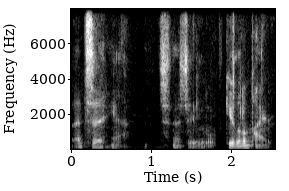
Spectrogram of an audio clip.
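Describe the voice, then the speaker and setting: A man's voice: sits low, sing-song, fast, gravelly, darkish tone, breathy edge. A man in his fifties hosting a livestream, chatting casually and reading out viewer comments in a rambling, jokey, giggly way. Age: 50s. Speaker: livestream host.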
